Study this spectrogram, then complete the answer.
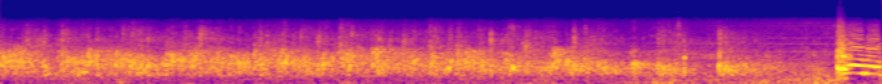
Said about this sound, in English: Give Him a hand of applause in His house.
